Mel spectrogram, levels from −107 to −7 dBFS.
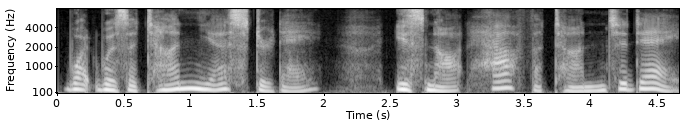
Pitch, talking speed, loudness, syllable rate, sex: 170 Hz, 140 wpm, -19 LUFS, 3.5 syllables/s, female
